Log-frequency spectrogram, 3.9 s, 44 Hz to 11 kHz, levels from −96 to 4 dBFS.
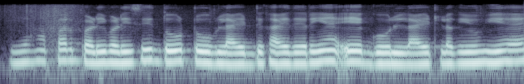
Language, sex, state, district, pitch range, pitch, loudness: Hindi, female, Himachal Pradesh, Shimla, 175-195 Hz, 185 Hz, -12 LUFS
